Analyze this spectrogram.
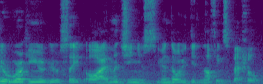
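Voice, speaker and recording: Noticeable background noise sits behind a man talking at a fairly quick pace. His pitch is medium and his intonation fairly even. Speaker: gaming streamer. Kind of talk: casual chat. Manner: halting, many fillers.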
